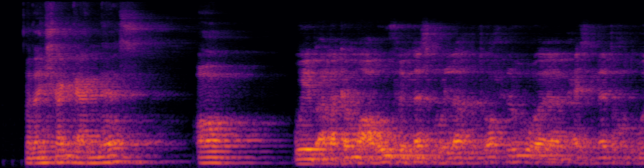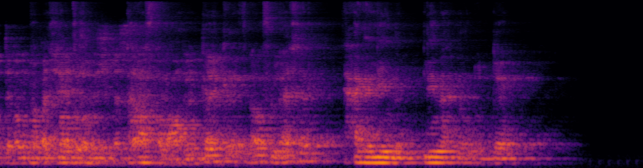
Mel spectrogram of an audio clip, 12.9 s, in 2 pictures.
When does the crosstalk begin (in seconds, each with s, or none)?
6.7 s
